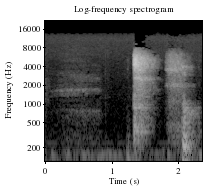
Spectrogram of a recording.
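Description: Two short, sharp breaths from a person, the first about a second in and the louder of the two, the second weaker just before the end.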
